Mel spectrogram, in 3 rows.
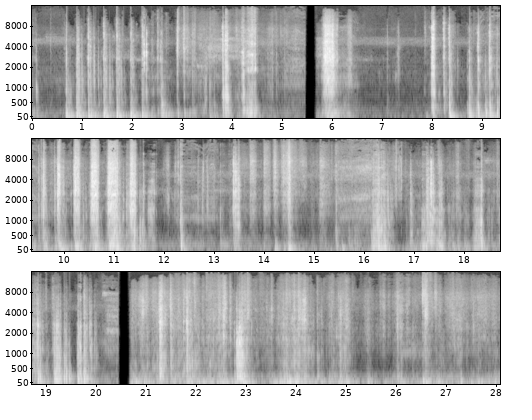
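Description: Hand-tool work on metal boat parts: rapid runs of clicks, knocks and clanks. The sound cuts off abruptly and restarts about 6 and 20 seconds in.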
